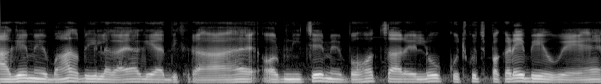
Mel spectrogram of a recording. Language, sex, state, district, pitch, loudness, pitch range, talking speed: Hindi, male, Bihar, West Champaran, 120 Hz, -17 LUFS, 115-135 Hz, 210 wpm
